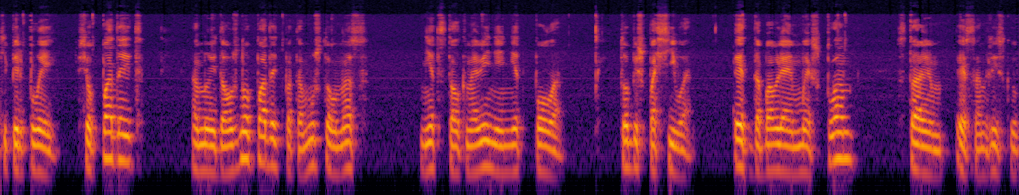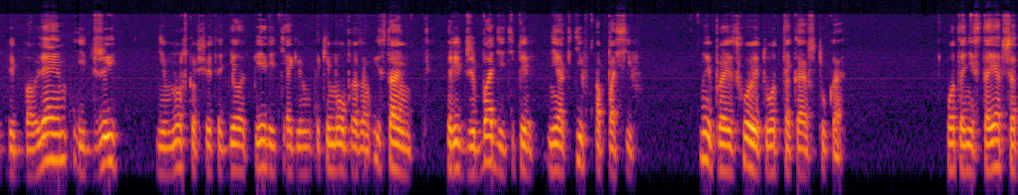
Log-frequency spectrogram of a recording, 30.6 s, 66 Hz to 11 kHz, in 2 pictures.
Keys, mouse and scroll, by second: 0.1 click, 1.3 click, 3.1 click, 5.0 click, 8.5 middle click, 9.2-10.0 scroll down 1, 10.0 scroll down 1, 11.0 click, 14.4 s, 17.3 g, 21.4 click, 22.9 click, 25.6 click, 29.6 click.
